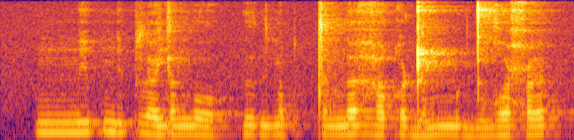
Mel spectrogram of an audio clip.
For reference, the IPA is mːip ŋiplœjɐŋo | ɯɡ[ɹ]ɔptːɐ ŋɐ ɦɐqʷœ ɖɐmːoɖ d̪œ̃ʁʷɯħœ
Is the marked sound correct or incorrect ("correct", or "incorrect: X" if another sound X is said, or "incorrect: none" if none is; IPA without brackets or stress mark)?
incorrect: n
